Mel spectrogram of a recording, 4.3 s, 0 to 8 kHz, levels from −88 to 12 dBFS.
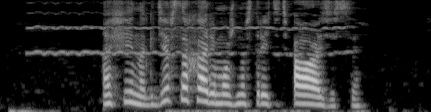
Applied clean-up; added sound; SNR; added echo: classical method Wiener filter.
